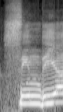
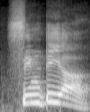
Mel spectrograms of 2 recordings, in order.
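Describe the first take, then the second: First: सिंधिया said "sin-DHI-ya", with a voiced dh; voiced dh in the middle of सिंधिया; mistaken pronunciation. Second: सिंटिया said "sin-TI-ya", with a hard t; unvoiced t in the middle of सिंटिया; corrected pronunciation. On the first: Teacher rules out a misreading, सिंधिया with voiced dh. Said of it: "सिंधिया नहीं". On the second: Teacher corrects to the NCERT reading, सिंटिया with hard t. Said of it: "हमारी NCERT इसको सिंटिया पढ़ती है". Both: Shown as a demonstration.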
